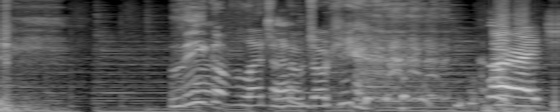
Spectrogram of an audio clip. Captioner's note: laughs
